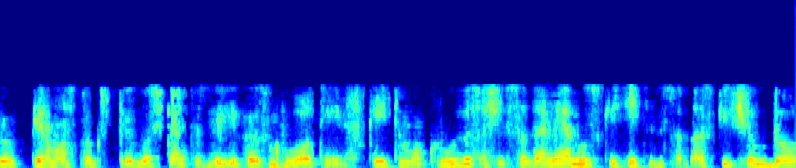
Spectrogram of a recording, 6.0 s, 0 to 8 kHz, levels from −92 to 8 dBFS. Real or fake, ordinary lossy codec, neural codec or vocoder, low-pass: fake; AAC, 16 kbps; vocoder, 44.1 kHz, 128 mel bands every 256 samples, BigVGAN v2; 7.2 kHz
